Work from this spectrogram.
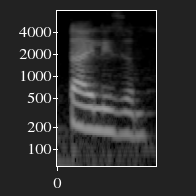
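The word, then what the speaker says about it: ptyalism: पेटाइज म ठीक है पी शायद साइलेंट रहेगा यहां पर इसको बोलेंगे हम क्या बोलेंगे टाइजम ए मींस टाइजम हुआ तो अब्सेंस ऑफ स्लेवरी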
